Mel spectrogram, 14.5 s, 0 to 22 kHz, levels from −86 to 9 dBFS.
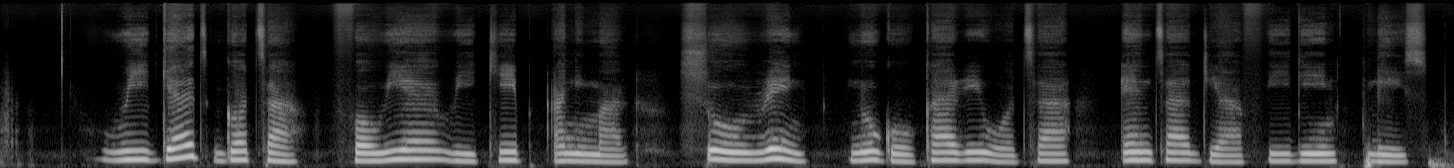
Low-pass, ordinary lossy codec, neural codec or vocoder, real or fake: none; none; autoencoder, 48 kHz, 32 numbers a frame, DAC-VAE, trained on Japanese speech; fake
